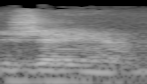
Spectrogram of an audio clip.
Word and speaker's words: Jaen: It does have a Portuguese equivalent called, how do you pronounce it, Mr. Jaen. Jaen, very nice.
